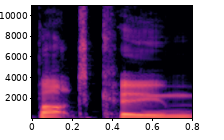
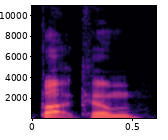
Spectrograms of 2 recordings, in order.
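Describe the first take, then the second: First: The last syllable has a long 'oo' vowel. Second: The last syllable has a short 'uh' vowel. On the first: The speaker calls it wrong. "I'd always said Butcombe, being, you know, nicely brought up" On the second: The speaker calls it right. "coombe is produced as cum. So it's Butcombe"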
